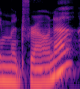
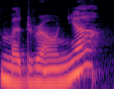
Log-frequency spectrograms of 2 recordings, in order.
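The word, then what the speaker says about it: Madroña: So, all right, the second project that I'm working on is called the Madronia shawl, and it's a little odd because I would usually imagine that this would be Madrona shawl, but there is the little curly Q over the N, which is what I believe makes it pronounced Madronia.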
